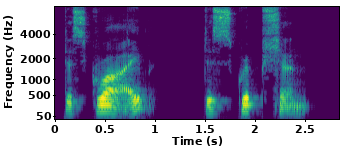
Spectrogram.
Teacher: the B becomes a p sound before the T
